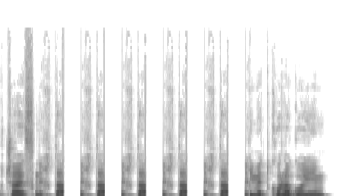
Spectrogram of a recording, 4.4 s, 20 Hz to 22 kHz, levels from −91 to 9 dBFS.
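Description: Speech with two faults. From 0.38 to 0.45 s, damaged data in a compressed stream produces a brief glitch as the decoder resyncs. From 0.78 to 3.12 s, a stutter with silent gaps repeats the same 289 ms fragment four times, each followed by 225 ms of digital silence, every 514 ms. A stream stalling and replaying its last buffer is the likely cause. The empty gaps distinguish it from a seamless repeat loop.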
